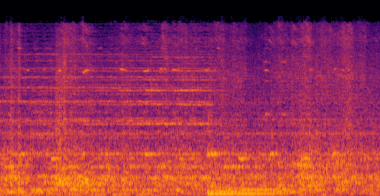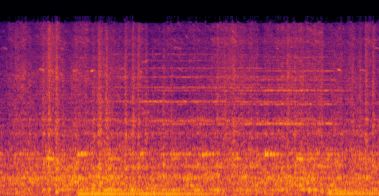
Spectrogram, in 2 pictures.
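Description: A train rolls steadily along the track in an animated Bengali horror story, with a continuous low rumble, rhythmic wheel clatter and faint metallic squeals, loud and unbroken throughout.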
